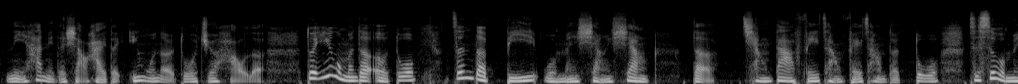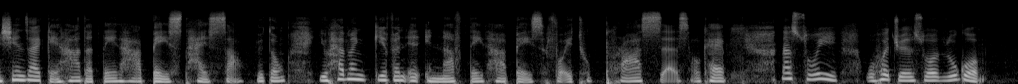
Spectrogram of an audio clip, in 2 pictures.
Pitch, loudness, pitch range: 150 Hz, -27 LUFS, 135-185 Hz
